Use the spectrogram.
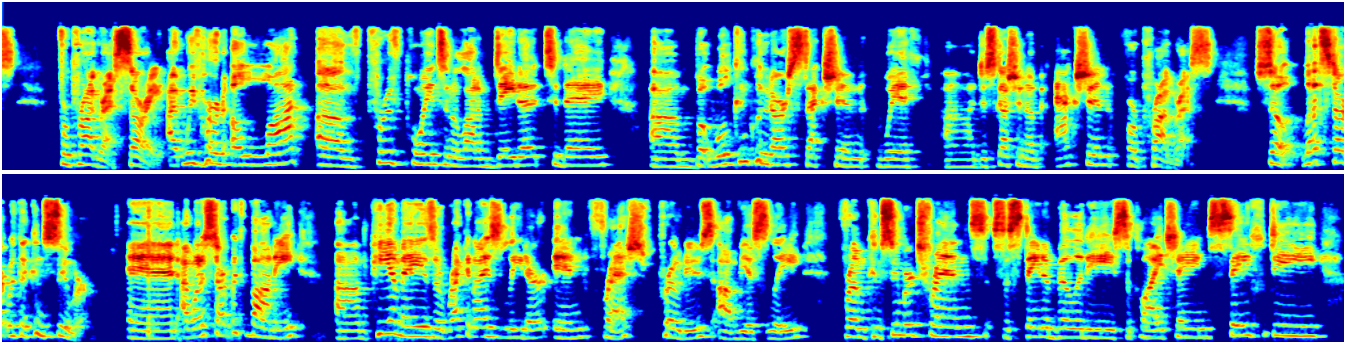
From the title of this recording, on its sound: Live from the FOOD IS HEALTH Digital Forum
